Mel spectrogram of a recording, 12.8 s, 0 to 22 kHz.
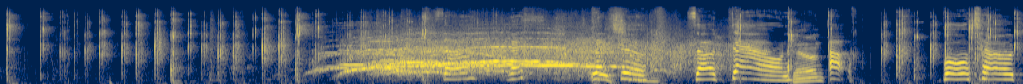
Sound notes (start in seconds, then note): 0.2 tapping; 3.8 cheers and applause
